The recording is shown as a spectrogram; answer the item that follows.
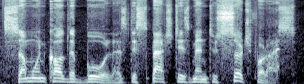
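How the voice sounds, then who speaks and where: An actor playing a calm, resolute medieval assassin in a video game, speaking in a measured, terse and dry way. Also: male voice, medium pitch, slightly rough. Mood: dry, composed. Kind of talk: scripted video game voice acting.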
